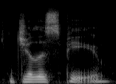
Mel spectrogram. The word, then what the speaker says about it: Gillespie: Gillespie. Hard G. Like jalapeno poppers, right? Gillipsy.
